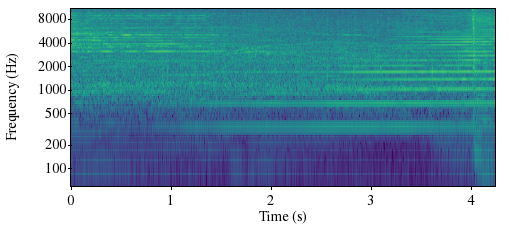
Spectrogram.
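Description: Live stage music closing a song: the drumming stops and the band and singer hold one long final note and chord, steady and swelling slightly louder toward the end.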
